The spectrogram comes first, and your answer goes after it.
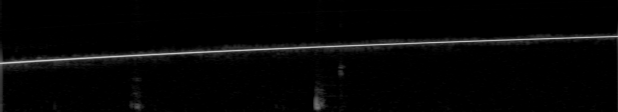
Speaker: So the trick is that make sure to pause the video when you stop hearing the sound and write it down in the comment section and let's see how old your ear really is.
